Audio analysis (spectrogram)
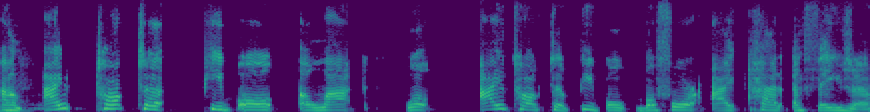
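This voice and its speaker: A woman at medium pitch with a bright, sharp tone, very wide pitch swings, a very slow pace, and long, frequent pauses. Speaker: stroke survivor. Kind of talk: casual chat. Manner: halting.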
